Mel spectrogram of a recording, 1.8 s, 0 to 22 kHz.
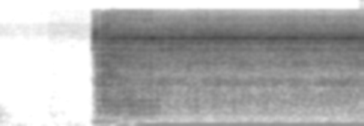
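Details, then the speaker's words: Mercedes W210 ABS pump tested by jumping relay socket pins 30 and 87: pump switches on abruptly and runs a steady, even high-pitched whir with constant tone and no rattle; pump motor working normally. "one easy way to test if the pump works is to jump these two pins number 30 and 87 so let's see we should hear the pump work right now"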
